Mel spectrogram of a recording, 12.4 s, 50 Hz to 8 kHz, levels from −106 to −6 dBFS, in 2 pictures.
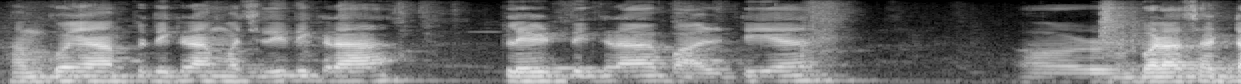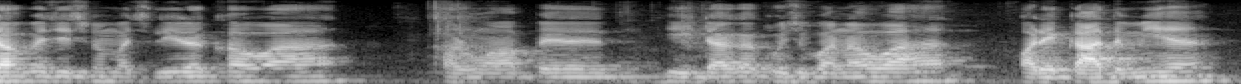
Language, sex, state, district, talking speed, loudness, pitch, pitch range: Hindi, male, Bihar, Gaya, 170 wpm, -22 LUFS, 125 Hz, 120-130 Hz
